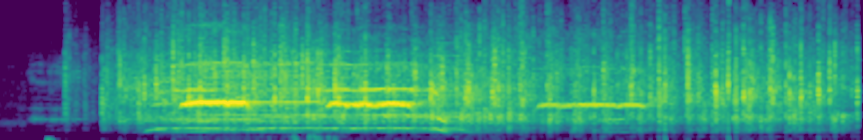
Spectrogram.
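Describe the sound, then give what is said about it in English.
A crowd bursts into loud, sustained clapping for several seconds, with shrill blasts from a single whistle rising over the applause near the start. “Matter of fact, anytime you clap, How can one whistle be louder than all these hands around here? Let's try that again.”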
